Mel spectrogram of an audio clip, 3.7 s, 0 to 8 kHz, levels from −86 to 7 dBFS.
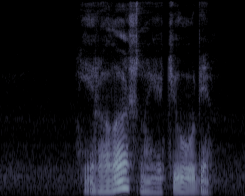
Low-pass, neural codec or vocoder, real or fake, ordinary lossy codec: none; none; real; none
